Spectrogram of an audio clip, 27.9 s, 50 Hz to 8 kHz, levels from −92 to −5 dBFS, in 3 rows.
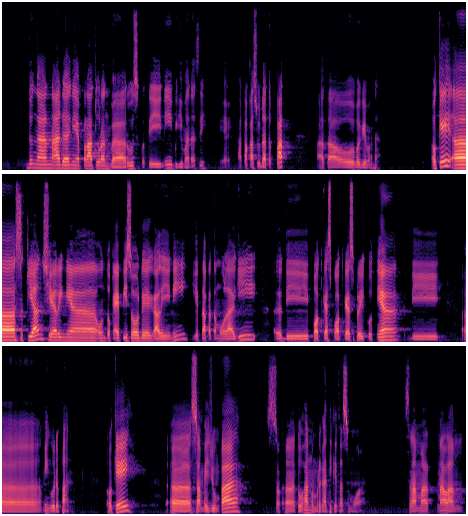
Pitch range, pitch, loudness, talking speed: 115-155 Hz, 120 Hz, -30 LUFS, 80 wpm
